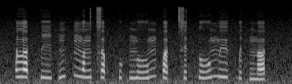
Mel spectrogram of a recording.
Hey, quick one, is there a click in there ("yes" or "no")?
no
